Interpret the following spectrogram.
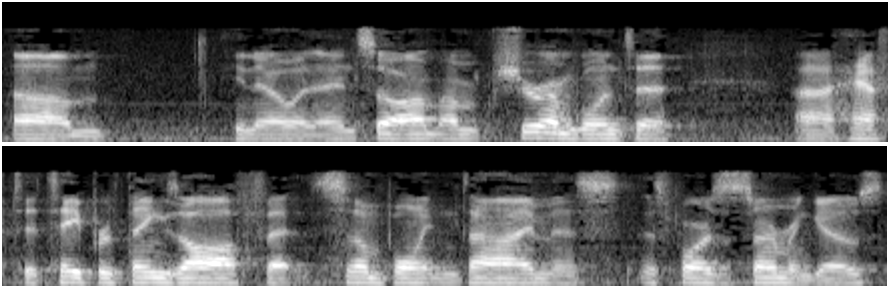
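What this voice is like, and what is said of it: Weak, not fully recovered voice. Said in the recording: “My voice is still not back 100%, but I could not talk basically from Monday to Wednesday. It just was not very good, so it's still not whole”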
